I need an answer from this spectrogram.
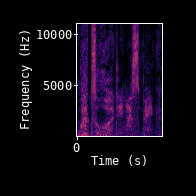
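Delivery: soft, hushed, barely voiced whisper. Speaker repeating a question to listeners, whispering. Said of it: "I'm whispering now".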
